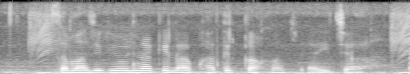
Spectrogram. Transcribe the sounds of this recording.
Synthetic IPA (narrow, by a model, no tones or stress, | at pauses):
samaːd͡ʒɪkjoːd͡ʒnakelaːb̚kʰaːt̪ɪɾkəɦmad͡ʒaːid͡ʒaː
